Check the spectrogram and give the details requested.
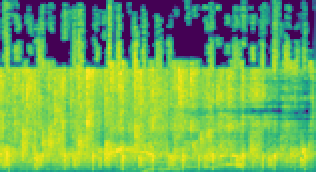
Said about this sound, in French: Je vous demande s'il vous plaît une vague d'applaudissements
